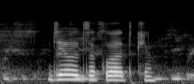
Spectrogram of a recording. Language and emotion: Russian, neutral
